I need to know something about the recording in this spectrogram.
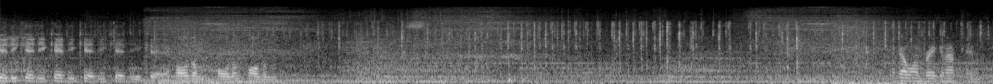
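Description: Magic spells crackle and whoosh in a game battle.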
